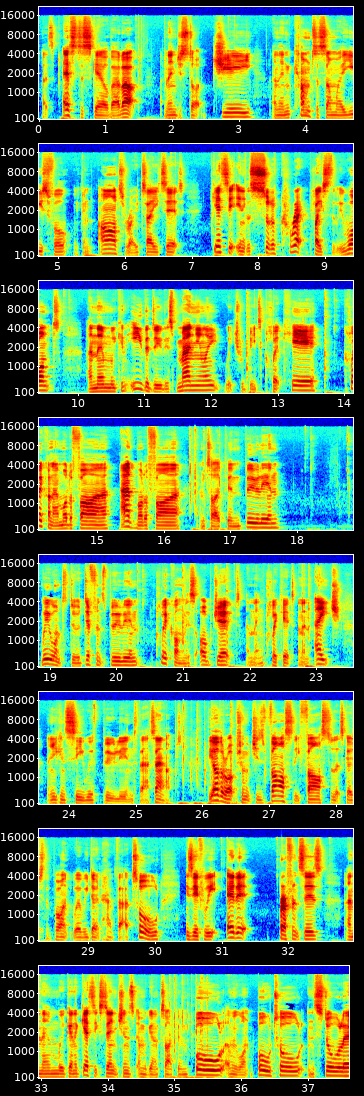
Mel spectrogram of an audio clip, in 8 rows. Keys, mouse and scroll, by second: 0.2 s, 1.4 click, 1.8 g, 2.8 click, 3.4 middle click, 5.3 r, 6.6 click, 7.3 g, 8.0 click, 8.5-8.9 scroll up 1, 8.9 click, 12.5 click, 16.3 b, 16.6 o, 18.1 click, 20.3 click, 22.7 h, 23.2 middle click, 24.3 middle click, 25.6 ctrl+z, 28.2 click, 28.8 middle click, 30.9 click, 33.4 click, 34.9 b, 35.1 o, 35.4 l.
